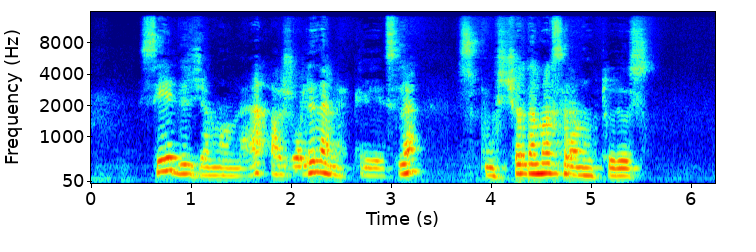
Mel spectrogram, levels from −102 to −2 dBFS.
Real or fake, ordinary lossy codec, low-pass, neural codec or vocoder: fake; AAC, 64 kbps; 14.4 kHz; codec, 44.1 kHz, 3.4 kbps, Pupu-Codec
